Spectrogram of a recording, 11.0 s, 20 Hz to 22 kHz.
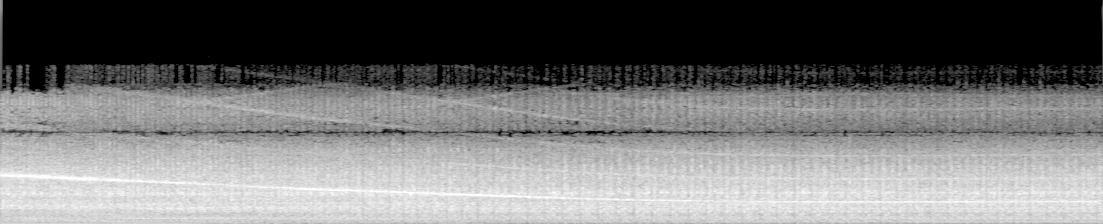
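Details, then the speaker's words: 1991 Freightliner, mechanical Cummins NTC-365 with throttle lag, smoke and a suspected missing injector: uneven, lumpy diesel beat with a falling whistle as it settles; runs rough, worse after a test change. "sounds like we made it worse well that's not the direction we want to go"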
